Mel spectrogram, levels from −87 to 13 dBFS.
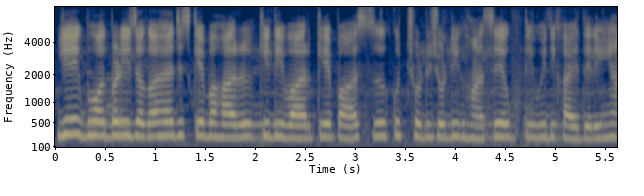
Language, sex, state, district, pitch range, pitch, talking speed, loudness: Hindi, female, Rajasthan, Nagaur, 230-255 Hz, 245 Hz, 225 wpm, -22 LUFS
